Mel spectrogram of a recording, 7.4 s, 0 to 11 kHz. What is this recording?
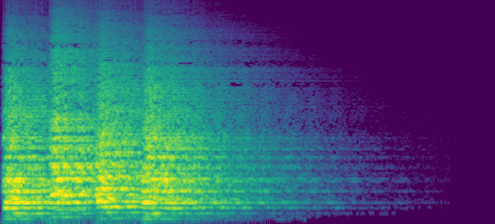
Krucifix Productions 2018 Unsettled Visions
cinematic, design, drama, dramatic, film, films, movie, movies, music, scoring, sinister, sound, sounds, soundtrack, spooky, suspense, terrifying, terror, thrill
